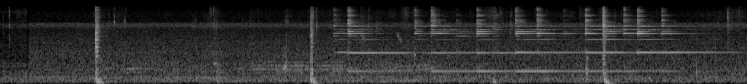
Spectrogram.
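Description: A long rod jabbed down into earth at a post hole, giving three heavy thuds. In the second half a fast high clicking with a steady whistle-like tone runs alongside, from an unseen source.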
